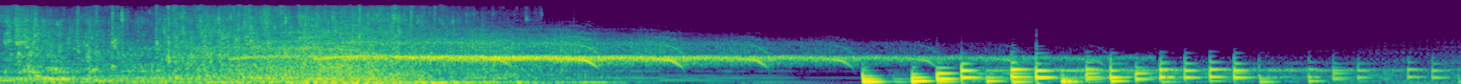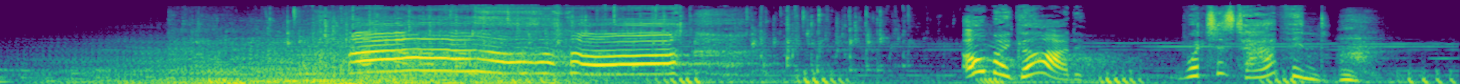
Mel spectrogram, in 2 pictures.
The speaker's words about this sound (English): Oh, I have to tell the toilet where we're going before we flush. I can't decide if I hope you're joking or telling the truth. Hit the handle and find out.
